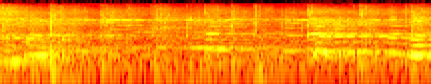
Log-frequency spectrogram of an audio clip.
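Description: Irish traditional dance music on fiddle, a reel, with the taps of sean-nós dancers' shoes striking a wooden floor in quick, uneven beats across the music.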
